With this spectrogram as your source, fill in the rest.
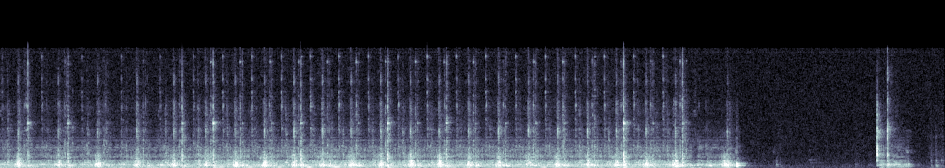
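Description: A sewing machine stitches quilt binding in a steady, fast mechanical patter for about nine seconds, then stops. After a quiet pause comes a short final burst of stitching.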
